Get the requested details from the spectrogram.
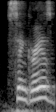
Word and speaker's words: Sangres: So it's Sangres. – Like a wine. Sangria. – Yes. Yes. – Not sangria. – Sangria? – Sangria.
